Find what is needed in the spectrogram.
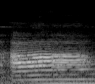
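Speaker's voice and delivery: "आ" with the mouth fully open, loud; a loud, wide-open "आ". Shown as a demonstration. Teacher sounds "आ" loud for the class, mouth fully open. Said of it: "आ में मुंह पूरा खुला".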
